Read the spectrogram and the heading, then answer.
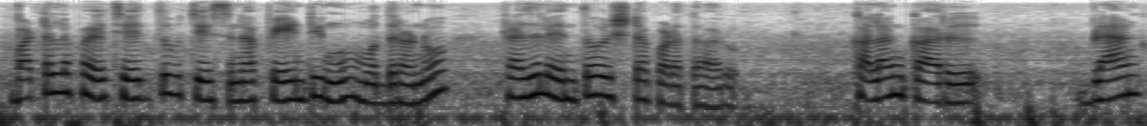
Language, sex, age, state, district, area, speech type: Telugu, female, 45-60, Andhra Pradesh, Alluri Sitarama Raju, rural, spontaneous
